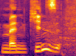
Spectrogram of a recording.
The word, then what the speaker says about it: MNNQNS: En effet, nos régions du talent, puisque cette semaine, je vais vous parler du groupe Mannequins, qui s'écrit pas comme ça se prononce, puisque ça s'écrit M-N-N-Q-N-S, voilà.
